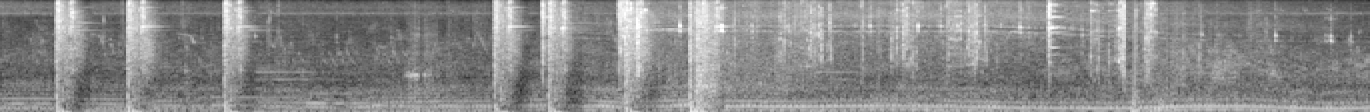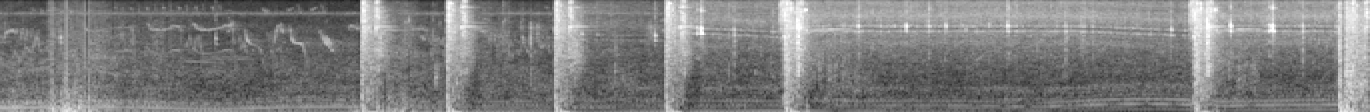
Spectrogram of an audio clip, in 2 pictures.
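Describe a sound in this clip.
Sharp rifle shots crack one after another.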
